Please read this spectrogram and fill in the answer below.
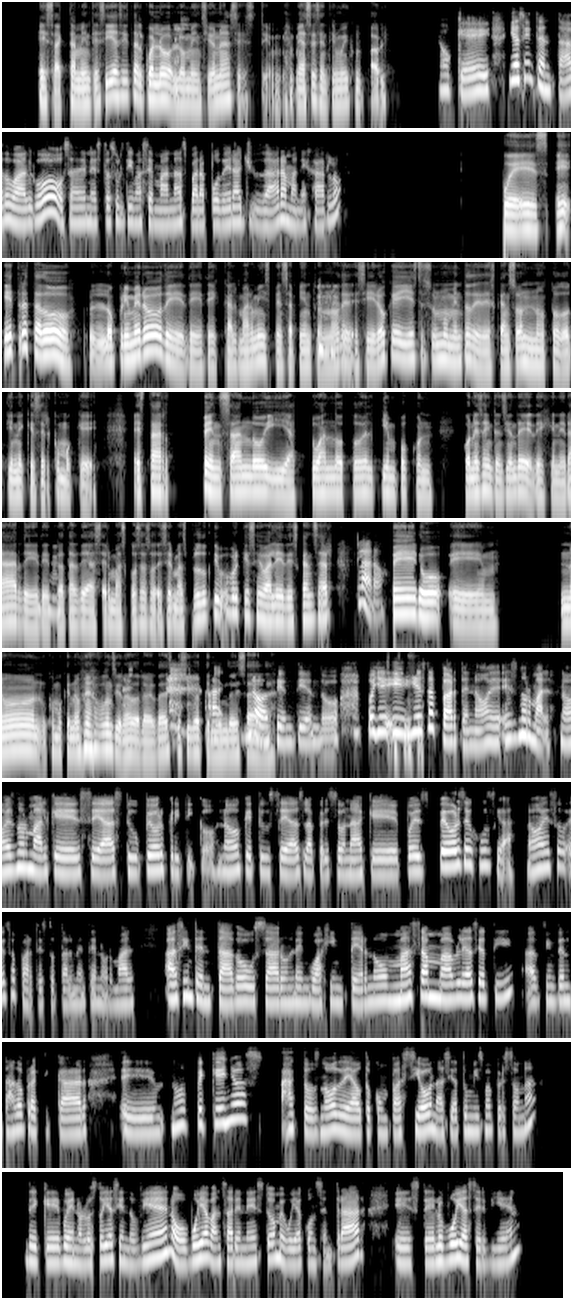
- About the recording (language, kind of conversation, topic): Spanish, advice, ¿Cómo puedo manejar pensamientos negativos recurrentes y una autocrítica intensa?
- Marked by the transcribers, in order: other noise; tapping; laughing while speaking: "me ha"; chuckle; laughing while speaking: "Sí"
